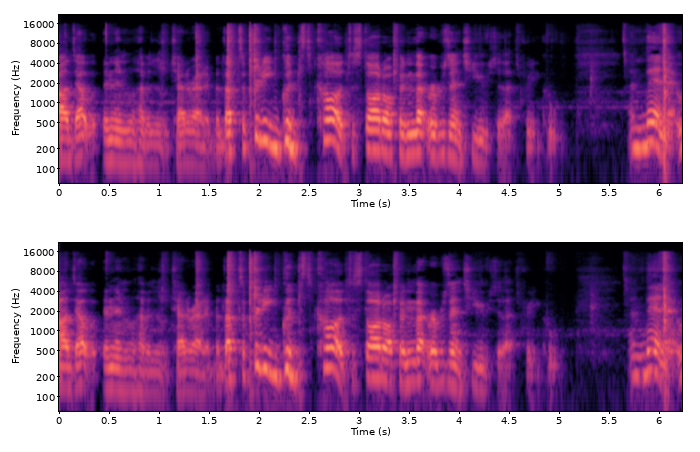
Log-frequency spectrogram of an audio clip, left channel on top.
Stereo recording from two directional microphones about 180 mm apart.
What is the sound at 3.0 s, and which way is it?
Speech, 60° left (ahead or behind).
